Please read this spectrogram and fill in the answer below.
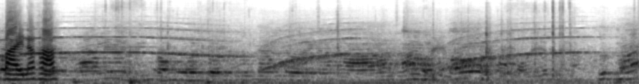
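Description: Ambulance siren wailing in slow sweeps that rise and fall in pitch, about three cycles.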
